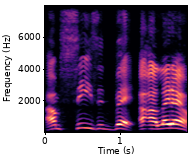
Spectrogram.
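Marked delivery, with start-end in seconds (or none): 1.3-1.9 sudden, very loud shout. Telling a dog to lie down during a stream: yelling. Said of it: "I didn't mean to yell on the mic".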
